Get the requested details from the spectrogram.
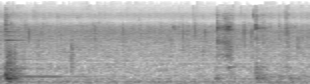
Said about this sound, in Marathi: कांदा व्यवस्थित लालसर परतून घेते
